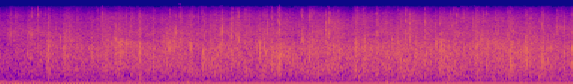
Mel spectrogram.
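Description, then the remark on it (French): A crowd at a religious gathering claps and cheers continuously to acclaim the Holy Spirit, a dense wash of many hands with voices mixed in, steady and fairly loud throughout without a break. “On va acclamer encore une fois le Saint-Esprit.”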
